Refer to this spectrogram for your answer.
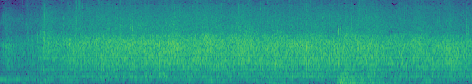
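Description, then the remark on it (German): Steady audience applause welcoming a guest at a Bible study and interview session fills the whole stretch, a dense wash of many hands clapping at an even, moderate loudness with no voices breaking through. “Ja, dürfen wir ruhig klatschen.”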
